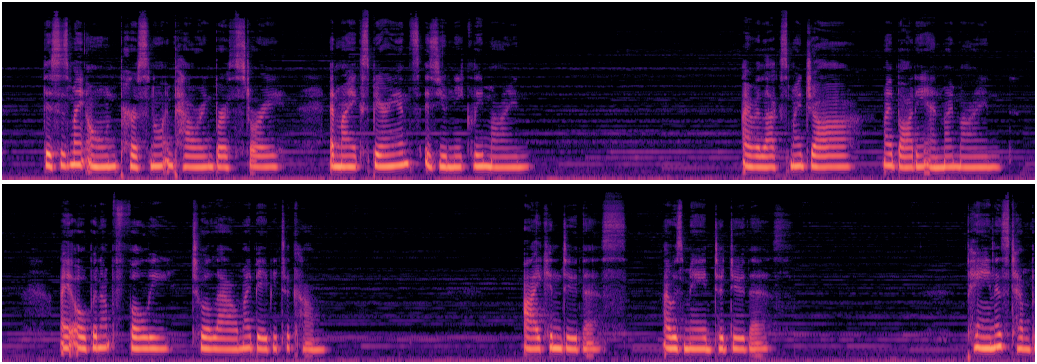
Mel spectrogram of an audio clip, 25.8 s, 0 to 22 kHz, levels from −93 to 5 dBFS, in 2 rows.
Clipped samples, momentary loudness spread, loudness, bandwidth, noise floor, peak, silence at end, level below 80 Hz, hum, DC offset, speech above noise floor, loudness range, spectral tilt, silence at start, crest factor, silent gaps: under 0.1%; 11 LU; -25 LUFS; 15 kHz; -59 dBFS; -10 dBFS; 0 s; -58 dBFS; none; 0.1%; 34 dB; 7 LU; -6.5 dB/octave; 0.5 s; 18 dB; none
